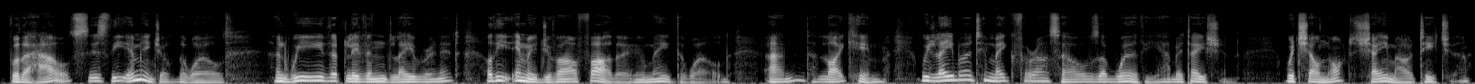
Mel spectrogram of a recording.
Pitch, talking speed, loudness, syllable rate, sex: 130 Hz, 185 wpm, -18 LUFS, 4.9 syllables/s, male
